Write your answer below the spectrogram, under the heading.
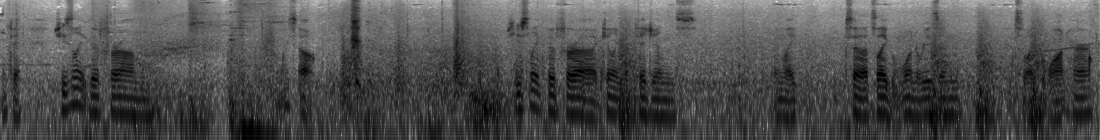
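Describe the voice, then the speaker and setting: A man's voice: low-pitched, steady tone, slow, long pauses, heavy background noise. A man giving casual gameplay commentary in a rambling, slangy way. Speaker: gamer playing and commenting.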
